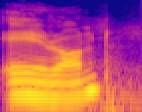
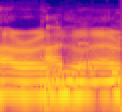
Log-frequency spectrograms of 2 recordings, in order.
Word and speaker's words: Aaron: Americans say Aon, which is wrong. Little Aaron. We say Aaron because that's how it's spelled.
